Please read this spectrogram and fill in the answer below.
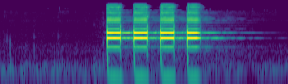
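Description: Telephone line tone over a call-in phone line: four quick, even beeps about a second in, the sign that the caller's call has dropped.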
